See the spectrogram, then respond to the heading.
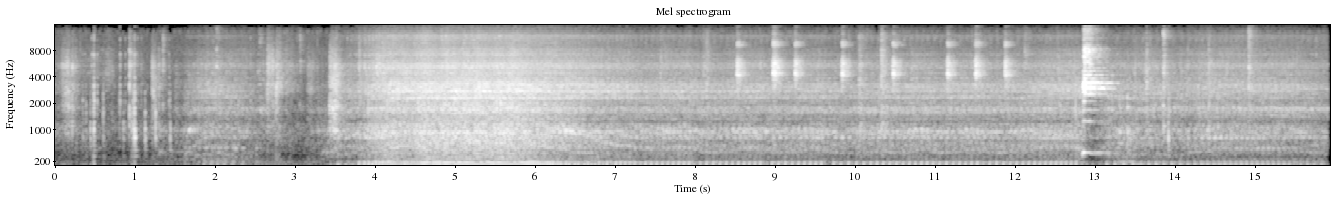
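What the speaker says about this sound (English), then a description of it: "we'll go ahead and test out the starter and all the signals and everything" Honda Ruckus scooter: a few clicks and a starter crank, then the small engine catches and runs with a steady low idle and mechanical clatter, close up, with a brief sharp blip near the end.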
